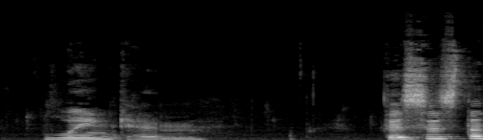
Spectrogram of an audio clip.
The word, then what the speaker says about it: Lincoln: now his last name Lincoln Lincoln and you might notice that there's another letter that also does not get pronounced in this word and that's the L lean cun and if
